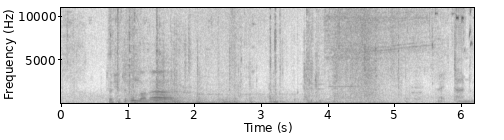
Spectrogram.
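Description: Metal cargo cases clunk and rattle as they are loaded.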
